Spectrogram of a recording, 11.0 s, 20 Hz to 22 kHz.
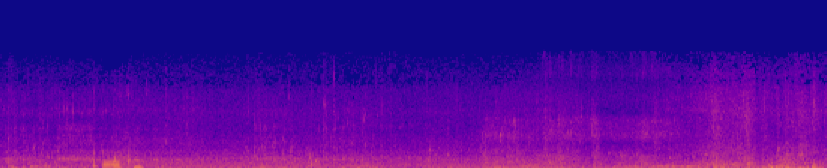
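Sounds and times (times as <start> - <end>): sea water lapping against rock: 3.2 - 11.0.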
